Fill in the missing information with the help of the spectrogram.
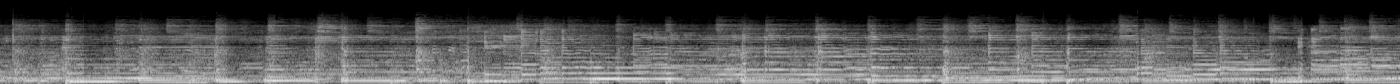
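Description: Live rock band playing an instrumental passage: violin and electric guitar over bass guitar and drums keeping a steady beat.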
